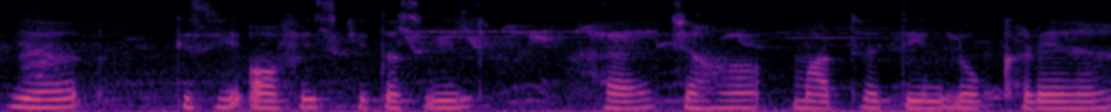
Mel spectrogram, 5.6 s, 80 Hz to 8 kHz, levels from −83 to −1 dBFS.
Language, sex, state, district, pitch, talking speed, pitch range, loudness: Hindi, female, Jharkhand, Sahebganj, 195 Hz, 130 wpm, 185-210 Hz, -41 LUFS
